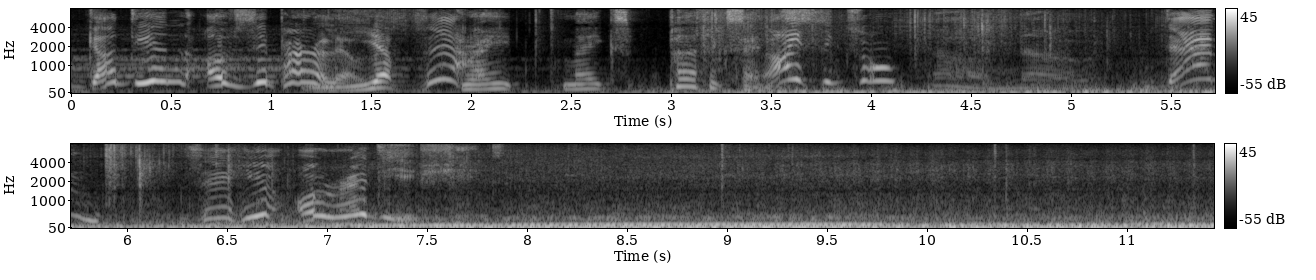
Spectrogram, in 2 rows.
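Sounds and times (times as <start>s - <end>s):
speech: 0.1s - 4.9s, 5.5s - 7.8s
powerful engines rumbling above a bunker: 2.3s - 11.4s.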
